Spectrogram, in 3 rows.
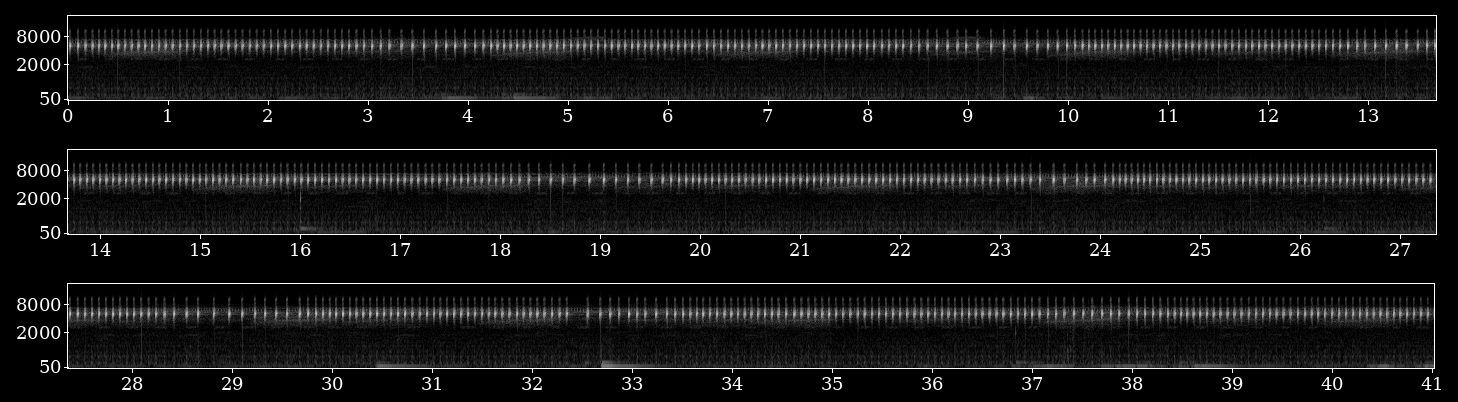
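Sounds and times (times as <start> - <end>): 
dwarf swamp frog clicking call: 0.0 - 41.0.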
